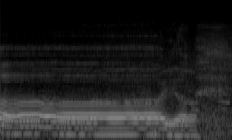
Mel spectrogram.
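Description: Male voice chanting a Yazidi religious hymn (beyt) in the qewals' style, holding one long, slightly wavering note that falls away near the end.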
